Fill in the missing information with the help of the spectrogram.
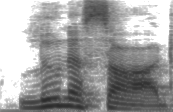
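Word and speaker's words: Lughnasadh: the next upcoming Sabbath lunasad or lunasa or llamas it is uh called and pronounced all of these different ways and things um that'll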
